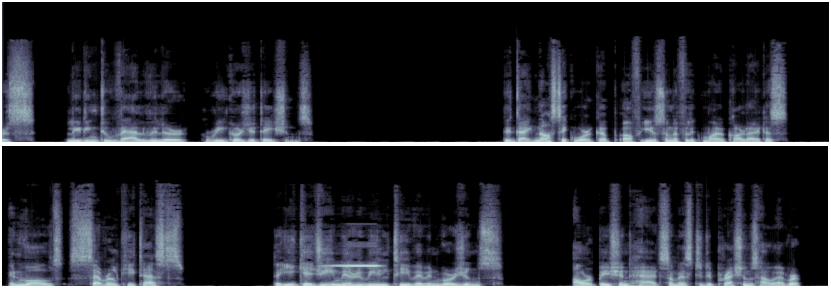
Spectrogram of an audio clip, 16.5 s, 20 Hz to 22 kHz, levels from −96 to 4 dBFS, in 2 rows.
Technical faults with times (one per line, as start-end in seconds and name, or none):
7.74-7.78 corrupt frame decoded
11.43-12.12 loudspeaker feedback squeal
